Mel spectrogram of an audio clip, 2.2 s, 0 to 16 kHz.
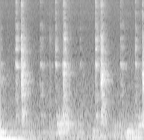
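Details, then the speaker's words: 1940s Manufrance box clock with Saint Etienne chimes, Girod movement and long pendulum: crisp ticks with small extra clicks that drift out of beat and back. Nearly half the escape wheel teeth are short or bent, and it needs a new escape wheel. "If you stand next to this clock and you closely listen to it ticking, you might notice that at some point it gets out of beat and then it comes back to normal. Nearly half of the escape wheel teeth are shorter or bent."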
